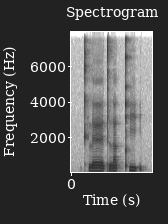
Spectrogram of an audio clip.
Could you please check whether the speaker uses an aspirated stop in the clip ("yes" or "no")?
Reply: yes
